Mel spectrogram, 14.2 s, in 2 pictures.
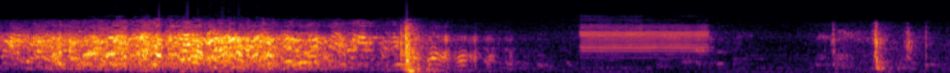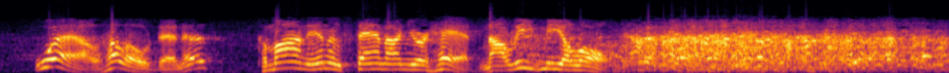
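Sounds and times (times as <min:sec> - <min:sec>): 
loud laughter: 0:00.0 - 0:04.4, 0:11.6 - 0:14.2
doorbell buzzing ring: 0:04.4 - 0:05.4
speech: 0:07.4 - 0:12.1.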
